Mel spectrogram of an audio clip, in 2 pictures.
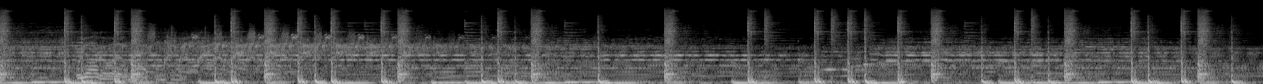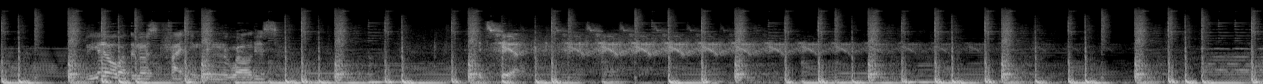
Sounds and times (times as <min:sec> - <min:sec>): Music: 0:00.0 - 0:25.2
Speech: 0:00.7 - 0:02.0, 0:13.5 - 0:15.5, 0:17.3 - 0:18.9.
